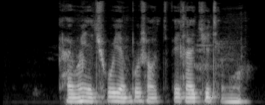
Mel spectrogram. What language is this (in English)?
Chinese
